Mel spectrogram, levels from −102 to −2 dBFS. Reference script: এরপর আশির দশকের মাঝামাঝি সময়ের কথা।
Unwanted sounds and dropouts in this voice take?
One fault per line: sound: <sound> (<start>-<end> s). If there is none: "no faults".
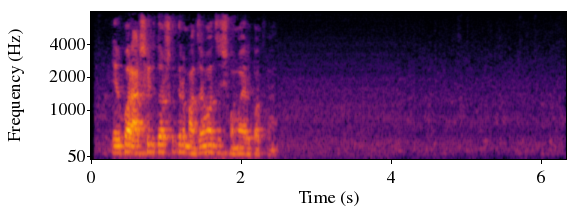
no faults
